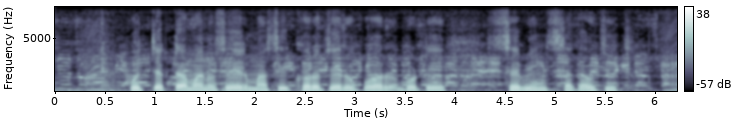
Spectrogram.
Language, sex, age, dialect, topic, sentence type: Bengali, male, 18-24, Western, banking, statement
